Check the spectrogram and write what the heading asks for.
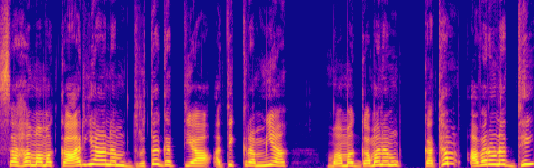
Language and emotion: Sanskrit, angry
